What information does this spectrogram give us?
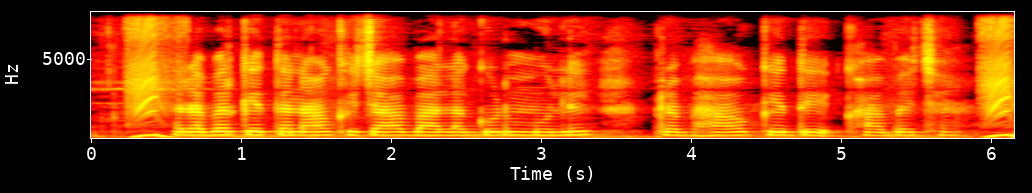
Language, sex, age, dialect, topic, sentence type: Maithili, female, 18-24, Angika, agriculture, statement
